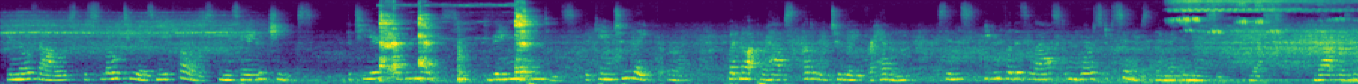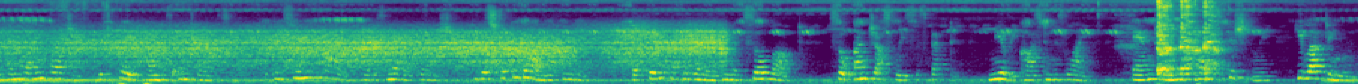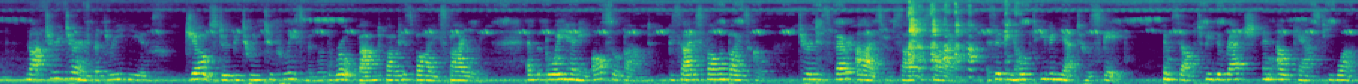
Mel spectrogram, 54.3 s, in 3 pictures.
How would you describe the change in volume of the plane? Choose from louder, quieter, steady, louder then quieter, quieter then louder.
louder.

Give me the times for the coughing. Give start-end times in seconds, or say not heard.
5.0-7.0, 33.0-34.5, 48.3-49.9.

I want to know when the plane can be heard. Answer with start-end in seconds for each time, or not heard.
0.0-27.9.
